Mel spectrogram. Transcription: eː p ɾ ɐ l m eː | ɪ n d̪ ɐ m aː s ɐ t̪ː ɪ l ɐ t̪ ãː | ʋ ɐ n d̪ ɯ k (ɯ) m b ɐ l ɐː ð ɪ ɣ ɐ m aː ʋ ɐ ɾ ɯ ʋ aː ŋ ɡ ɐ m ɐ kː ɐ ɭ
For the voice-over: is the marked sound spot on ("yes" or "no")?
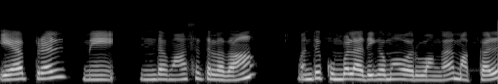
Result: no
